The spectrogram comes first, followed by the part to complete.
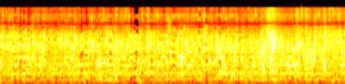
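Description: Koi pond water trickling and splashing steadily as a fish net is worked through it, a little louder about three and a half seconds in as the net comes up out of the water.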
